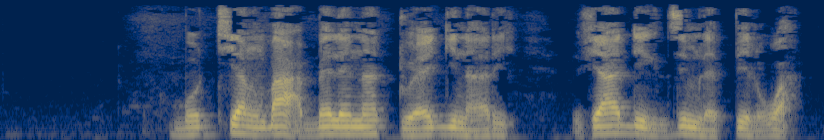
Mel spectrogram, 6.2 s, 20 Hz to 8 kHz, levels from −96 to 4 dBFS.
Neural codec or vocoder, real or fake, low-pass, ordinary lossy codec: none; real; 7.2 kHz; MP3, 32 kbps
